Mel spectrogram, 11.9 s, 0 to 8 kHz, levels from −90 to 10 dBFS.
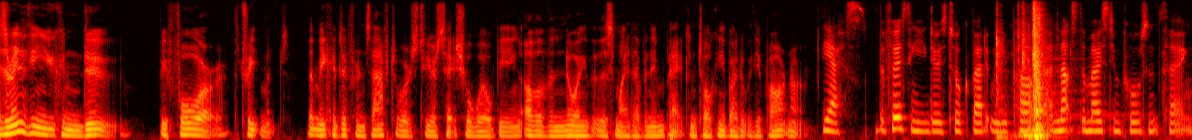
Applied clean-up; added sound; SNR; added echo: none; Microwave oven; -5 dB; none.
